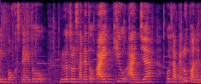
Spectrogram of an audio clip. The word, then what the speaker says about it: iQOO: Penulisannya sih Iko OO gitu ya. Tapi bacanya bukan Iko, apalagi Iko Uwais tuh bukan banget. Tapi melainkan IQ.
